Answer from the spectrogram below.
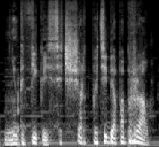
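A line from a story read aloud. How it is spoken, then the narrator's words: Angry speech. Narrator (Russian): злобно проговорила Хетта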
